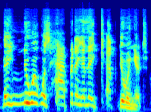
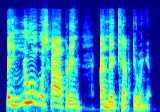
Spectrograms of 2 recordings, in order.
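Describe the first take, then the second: First: High, strained, upset insistence; emotional, bothered. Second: Restrained, deliberate repeat of an upset point; controlled insistence. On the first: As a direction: pitch pushed way up in real distress. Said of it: "So I'm emotional because I'm bothered by it". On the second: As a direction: bring the pitch down and land each half separately. Repeats outburst with more control. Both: Real, not acted.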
